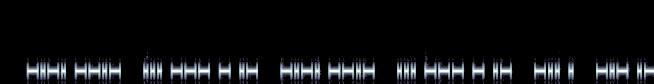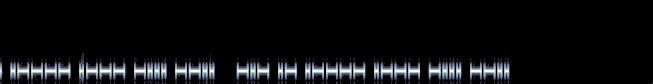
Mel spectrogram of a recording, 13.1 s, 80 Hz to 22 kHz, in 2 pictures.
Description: Morse code, heard as a keyed tone, about 36 wpm, 700 Hz. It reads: CQ SOTA CQ SOTA DE KA1JBZ KA1JBZ
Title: SOTA QSO Practice 35wpm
